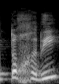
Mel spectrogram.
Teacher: را کو باریک پڑھیں گے، را کے نیچے زیر ہے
